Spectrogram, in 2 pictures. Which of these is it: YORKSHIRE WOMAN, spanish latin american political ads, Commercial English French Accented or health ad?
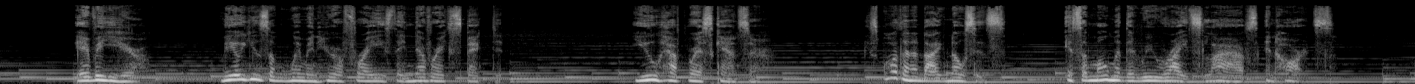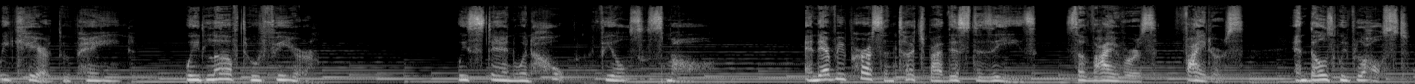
health ad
